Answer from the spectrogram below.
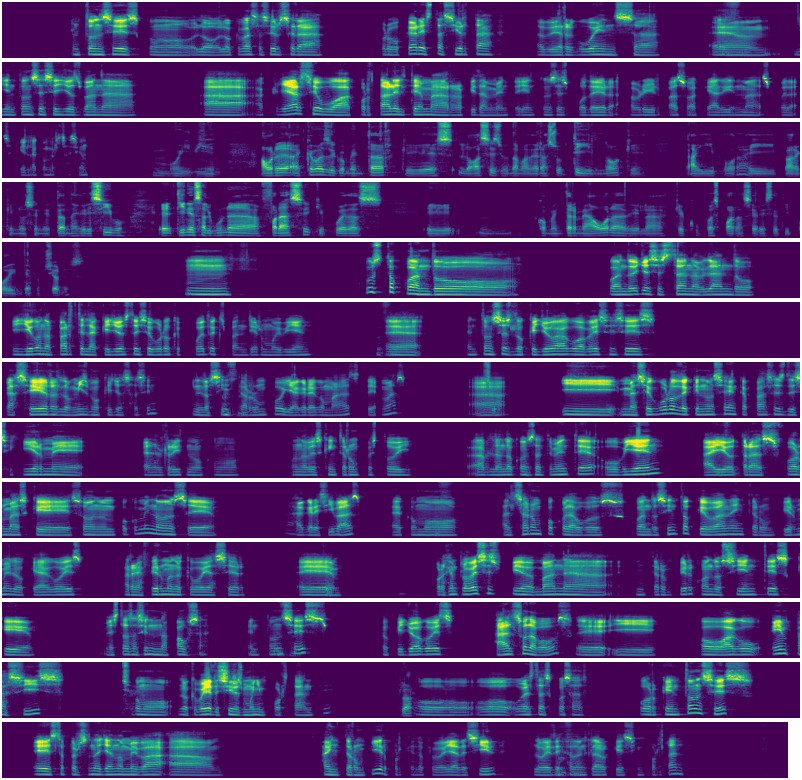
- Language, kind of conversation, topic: Spanish, podcast, ¿Cómo lidias con alguien que te interrumpe constantemente?
- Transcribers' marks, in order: tapping; unintelligible speech; other background noise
